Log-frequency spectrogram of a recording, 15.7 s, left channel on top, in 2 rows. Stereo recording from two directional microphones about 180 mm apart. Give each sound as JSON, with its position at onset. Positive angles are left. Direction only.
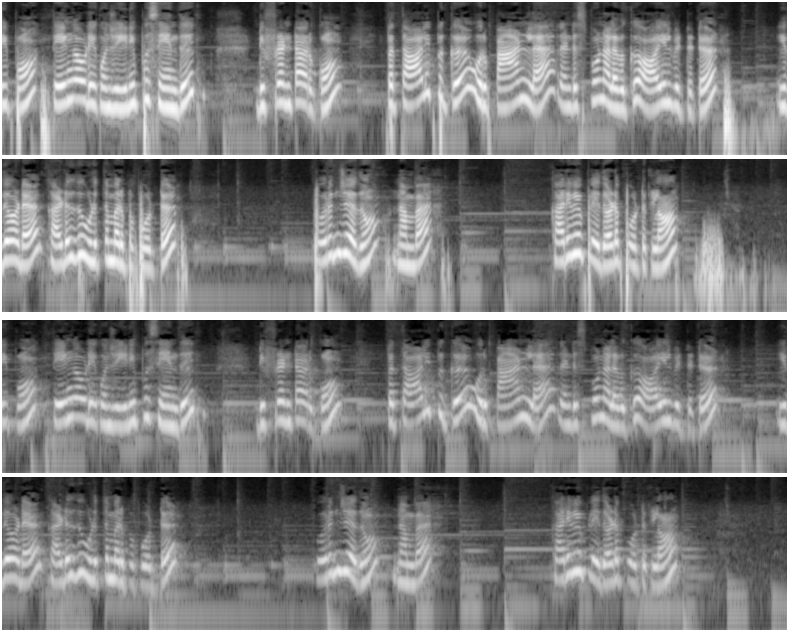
{"t": 0.0, "sound": "a woman's voice", "side_deg": 40}
{"t": 11.1, "sound": "a woman's voice", "side_deg": 40}
{"t": 13.3, "sound": "a woman's voice", "side_deg": 40}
